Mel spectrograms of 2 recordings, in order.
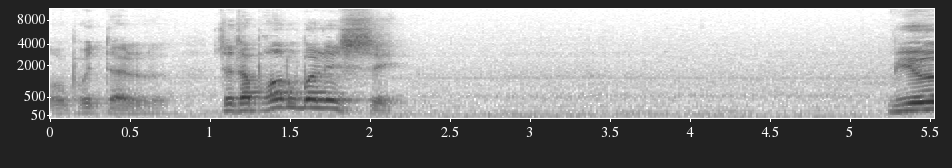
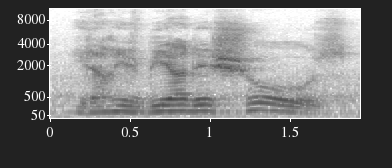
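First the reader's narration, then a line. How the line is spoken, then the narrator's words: Girl speaking softly. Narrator (French): dit tout bas la jeune fille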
